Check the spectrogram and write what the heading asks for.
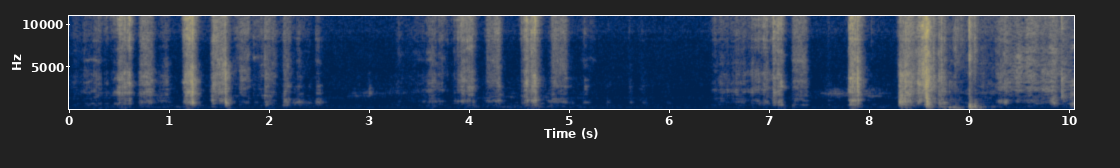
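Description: Small craft scissors snipping through black cardstock in three bursts of short, quiet cuts. The cuts trim out a score line on either side of the fold.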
